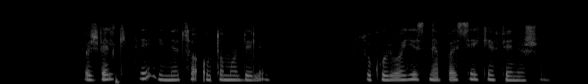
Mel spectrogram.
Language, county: Lithuanian, Vilnius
